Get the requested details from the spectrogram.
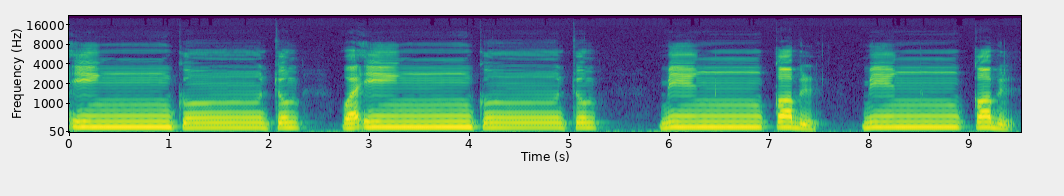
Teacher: bu görsellerde olduğu gibi dil Kaf ve kef harfinin mahrec de ağız boşluğunu kapatıp sesin gelmesine mani olduğu için gunne sesi sadece genizden hayşum gelmektedir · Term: ihfa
